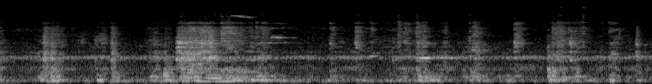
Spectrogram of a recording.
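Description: Film soundtrack playing on a television and picked up through the room: irregular knocks and scraping sounds over a steady thin tone, with a louder noisy rush about two seconds in.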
